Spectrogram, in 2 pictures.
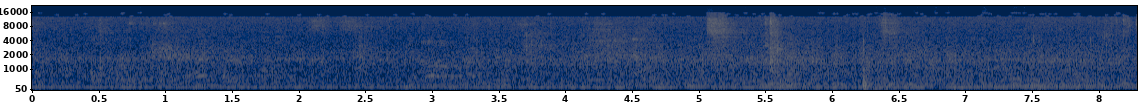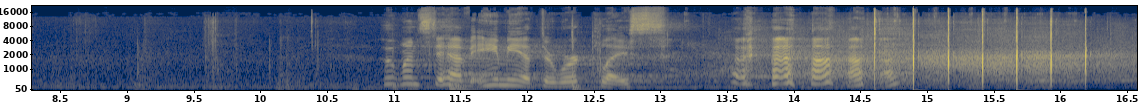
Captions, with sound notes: Who wants to have Amy at their workplace? [LAUGHS] [APPLAUSE]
